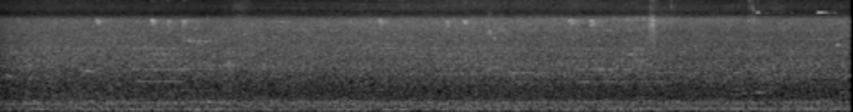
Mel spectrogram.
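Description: Steady low rumble of outdoor traffic noise, with wind buffeting the microphone and no single sound standing out.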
